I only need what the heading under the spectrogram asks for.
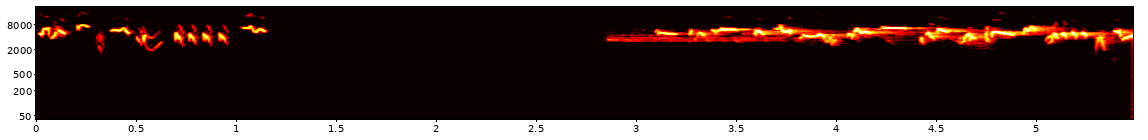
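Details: A short burst of fast, high Dunnock twittering, then silence, followed by a longer, denser run of squeaky warbled notes over a thin, steady high tone.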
